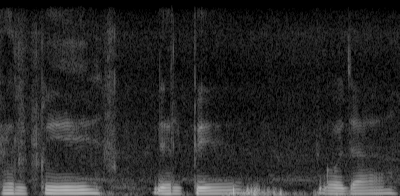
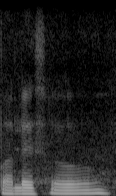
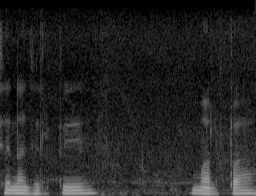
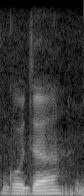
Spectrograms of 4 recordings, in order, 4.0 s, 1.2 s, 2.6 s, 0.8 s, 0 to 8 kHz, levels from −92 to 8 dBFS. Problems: background sounds at intervals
